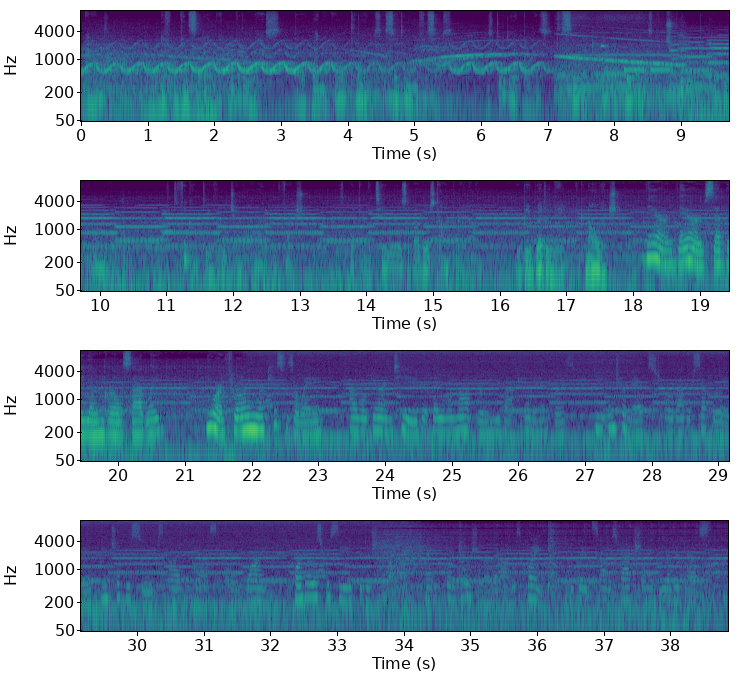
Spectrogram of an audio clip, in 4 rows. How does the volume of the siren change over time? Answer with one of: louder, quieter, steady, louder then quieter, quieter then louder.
quieter.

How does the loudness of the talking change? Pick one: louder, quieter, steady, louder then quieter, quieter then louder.
louder then quieter.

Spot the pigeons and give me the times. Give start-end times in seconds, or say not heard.
not heard.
